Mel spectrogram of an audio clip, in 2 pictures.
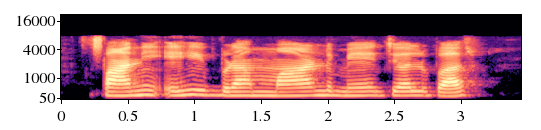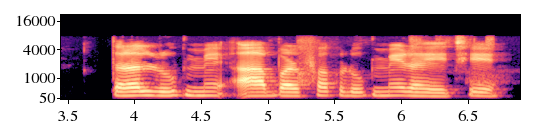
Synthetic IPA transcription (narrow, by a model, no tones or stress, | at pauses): paniʔeɦibɾamːaɳɖmed͡ʒəlbas | t̪əɾəlɾuːpmeʔabəɾpʰəkɾupmeɾəɦɛt͡ʃʰɛ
